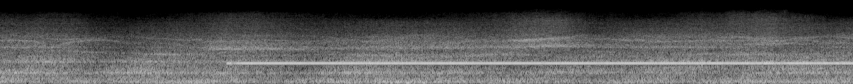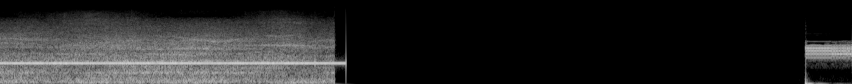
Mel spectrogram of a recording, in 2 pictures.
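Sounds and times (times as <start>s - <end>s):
loud rushing wind: 0.0s - 11.9s
steady high-pitched tone: 0.0s - 12.0s, 16.6s - 17.0s.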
